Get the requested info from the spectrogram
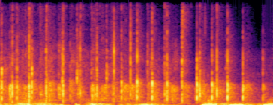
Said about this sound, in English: I want to thank the resort for letting us use this space and for the great hospitality. Appreciate it. Round of applause, definitely.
